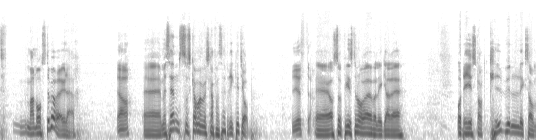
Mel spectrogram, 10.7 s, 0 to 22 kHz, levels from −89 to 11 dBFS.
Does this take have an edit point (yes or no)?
no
